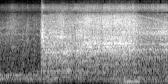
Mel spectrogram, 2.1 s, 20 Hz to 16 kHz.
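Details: 1991 Jeep Comanche after crank-no-start repair (broken distributor rotor) and tune-up with regapped plugs; a short crank, the engine catches at once and settles into a steady idle, starting normally.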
